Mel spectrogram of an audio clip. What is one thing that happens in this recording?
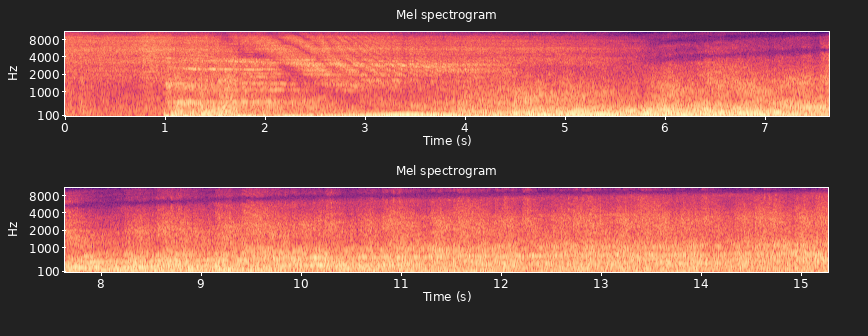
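A subway train's motors whine and rise in pitch as the train pulls away.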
